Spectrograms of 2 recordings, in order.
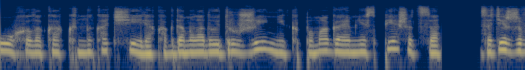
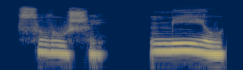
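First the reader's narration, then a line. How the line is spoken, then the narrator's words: Sighing stepmother. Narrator (Russian): вздохнула мачеха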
